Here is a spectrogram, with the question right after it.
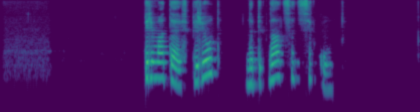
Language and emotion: Russian, neutral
